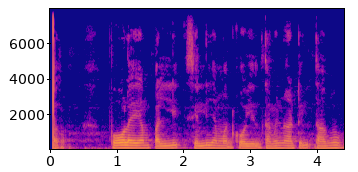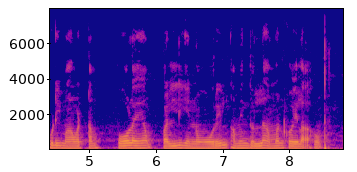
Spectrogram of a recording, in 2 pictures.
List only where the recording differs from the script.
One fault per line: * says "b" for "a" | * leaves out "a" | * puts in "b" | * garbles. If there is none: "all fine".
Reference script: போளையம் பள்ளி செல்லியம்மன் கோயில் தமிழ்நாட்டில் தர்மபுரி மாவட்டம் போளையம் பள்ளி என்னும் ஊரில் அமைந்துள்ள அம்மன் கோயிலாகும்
all fine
